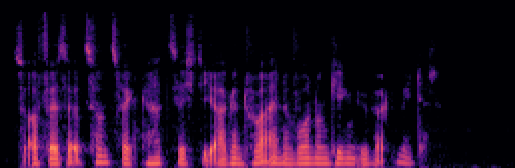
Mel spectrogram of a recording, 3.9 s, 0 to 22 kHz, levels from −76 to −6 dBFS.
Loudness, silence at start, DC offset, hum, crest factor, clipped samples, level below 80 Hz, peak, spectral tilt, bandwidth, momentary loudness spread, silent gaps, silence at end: -32 LUFS; 0.1 s; under 0.1%; none; 20 dB; under 0.1%; -58 dBFS; -12 dBFS; -5.5 dB/octave; 16 kHz; 9 LU; none; 0.6 s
